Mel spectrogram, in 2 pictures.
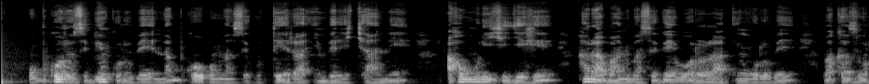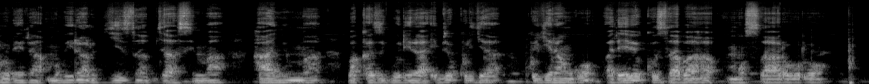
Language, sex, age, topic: Kinyarwanda, female, 25-35, agriculture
